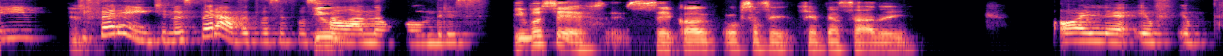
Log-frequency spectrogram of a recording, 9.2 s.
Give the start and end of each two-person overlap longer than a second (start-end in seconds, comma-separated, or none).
none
